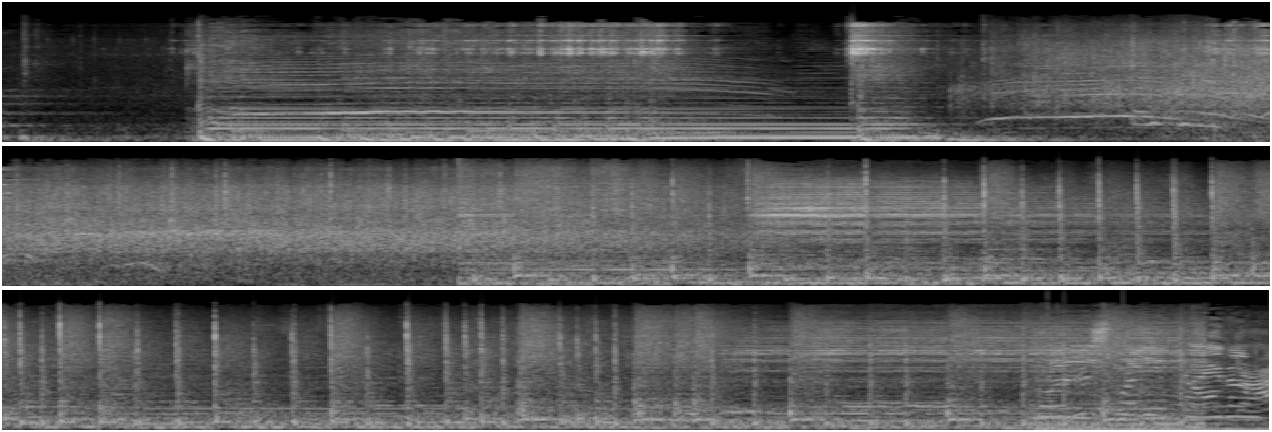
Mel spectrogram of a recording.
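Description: Live band music: a held chord with deep bass, then a sung line over a cymbal wash. About halfway through, a full drum kit comes in with a steady beat under the band.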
